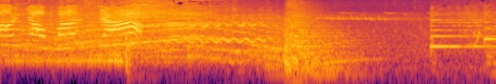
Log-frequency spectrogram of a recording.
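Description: A cartoon little girl's voice sings a bouncy sing-song phrase in short bending notes, then holds one long warbling note. About three and a half seconds in there is a short whoosh, and gentle music starts near the end.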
